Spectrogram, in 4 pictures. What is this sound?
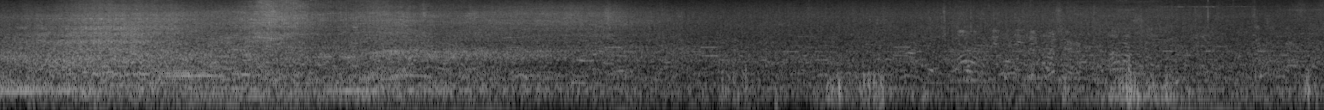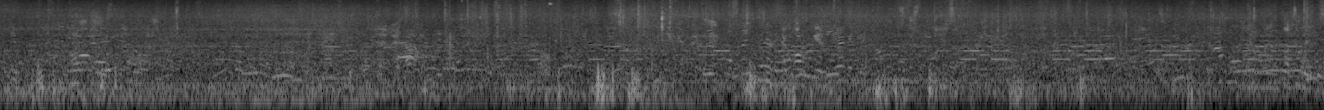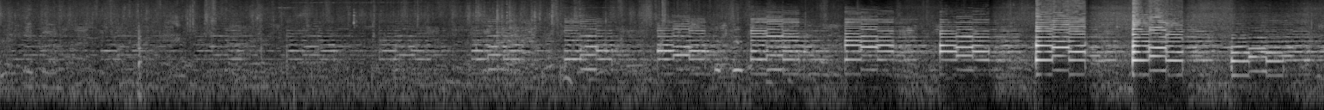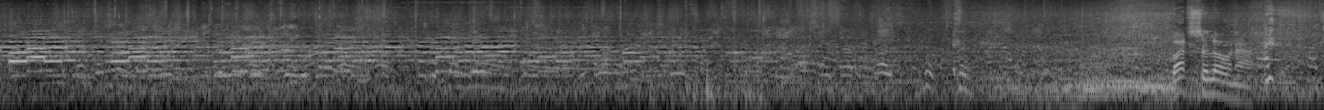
Barcelona near the harbour and the Ramblas. Ambulance came from far and drove by. Crowded and city sounds. field recording with Iphone and FiRe app.
street, recording, ambulance, barcelona, pedestrians, passing, by, field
